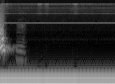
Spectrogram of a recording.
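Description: Loud, steady low electrical hum on the recording, with a man's spoken word trailing off in the first half second.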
